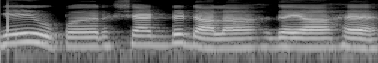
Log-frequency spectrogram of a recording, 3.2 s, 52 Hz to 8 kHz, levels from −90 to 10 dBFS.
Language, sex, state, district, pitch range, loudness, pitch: Hindi, female, Punjab, Fazilka, 185-225 Hz, -16 LUFS, 200 Hz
